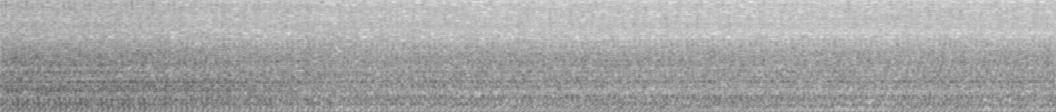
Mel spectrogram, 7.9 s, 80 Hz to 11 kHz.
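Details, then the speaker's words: Toyota FD-25 forklift at 500-hour service, engine revved: steady, even roar with no knocks, rattles or squeals, showing no abnormal noise. "Kita coba gas. Tidak ada bunyi berisik lain, tandanya engine starter dan abnormal noise tidak ada."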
